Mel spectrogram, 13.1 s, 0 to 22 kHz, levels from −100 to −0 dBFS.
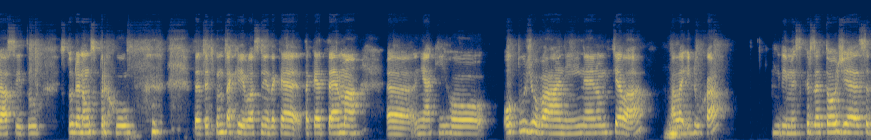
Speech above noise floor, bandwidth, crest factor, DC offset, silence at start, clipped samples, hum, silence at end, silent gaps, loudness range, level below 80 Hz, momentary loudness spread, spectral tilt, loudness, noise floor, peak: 47 dB; 8.4 kHz; 16 dB; under 0.1%; 0 s; under 0.1%; none; 0 s; none; 3 LU; -62 dBFS; 11 LU; -3.5 dB/octave; -17 LUFS; -64 dBFS; -2 dBFS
